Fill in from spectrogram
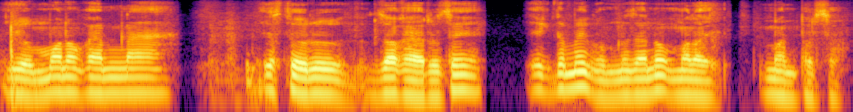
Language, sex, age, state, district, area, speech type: Nepali, male, 45-60, West Bengal, Kalimpong, rural, spontaneous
